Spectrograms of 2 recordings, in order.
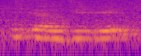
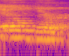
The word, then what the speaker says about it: Elda: E-L-D-A. Oh, Elda. Okay, I got you. I want to say elder, so I'm glad you helped me.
